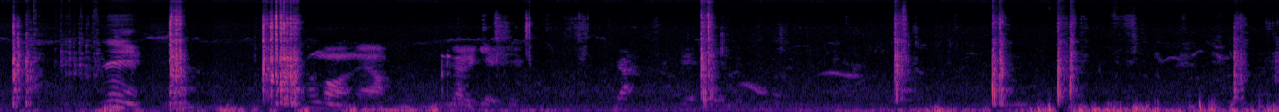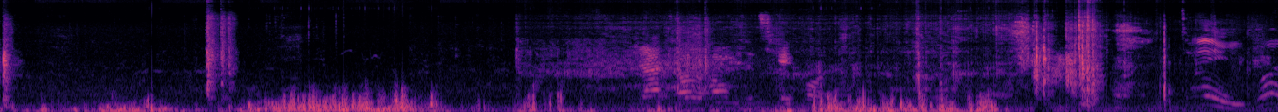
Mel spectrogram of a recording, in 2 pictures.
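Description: A skateboard clacks sharply against the ground.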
